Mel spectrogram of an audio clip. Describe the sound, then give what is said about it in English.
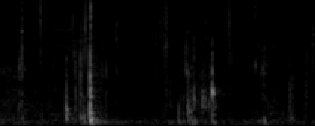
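Dry, crunchy chewing on sausage: a sharp bite near the start followed by irregular, soft crackling mouth sounds, fairly quiet with no talking. “That's me eating sausage. It sounds so dry.”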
